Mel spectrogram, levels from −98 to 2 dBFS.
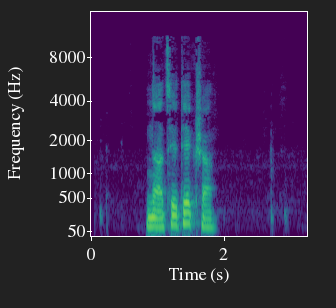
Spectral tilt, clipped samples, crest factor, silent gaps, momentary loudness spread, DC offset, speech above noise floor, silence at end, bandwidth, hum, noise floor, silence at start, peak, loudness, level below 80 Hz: -7 dB/octave; under 0.1%; 20 dB; none; 10 LU; under 0.1%; 55 dB; 1.4 s; 11.5 kHz; none; -79 dBFS; 0.85 s; -8 dBFS; -25 LUFS; -54 dBFS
